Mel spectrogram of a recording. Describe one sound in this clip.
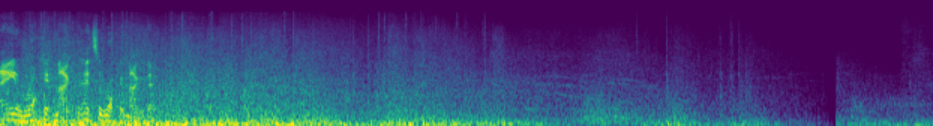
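A battle roars with rumbling blasts and crackling fire, then fades away.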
